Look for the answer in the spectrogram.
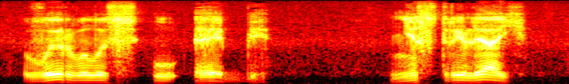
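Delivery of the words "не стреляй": firm, commanding whisper. Mitch gives Ray an order, again in a whisper; whispered command. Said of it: "опять же шепотом приказал Митч".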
